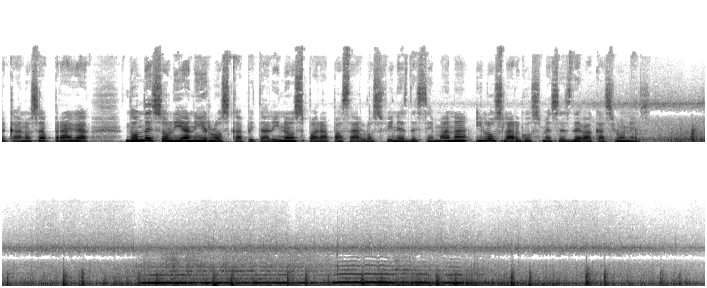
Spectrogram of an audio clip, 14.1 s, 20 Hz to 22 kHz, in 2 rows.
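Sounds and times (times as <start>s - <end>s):
speech: 0.0s - 7.2s
train wheels clickety-clack north of Prague: 6.2s - 14.0s
train whistle north of Prague: 8.4s - 13.0s.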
